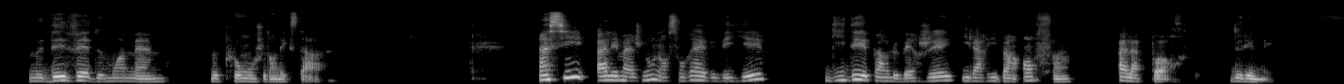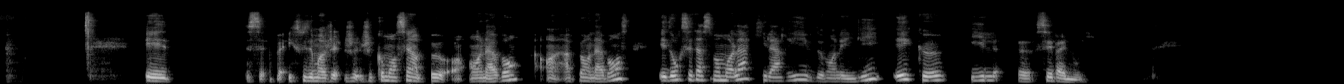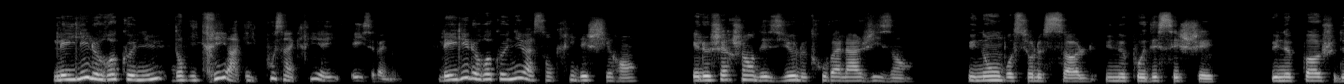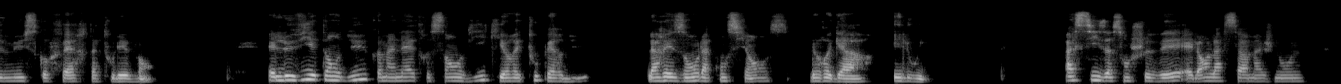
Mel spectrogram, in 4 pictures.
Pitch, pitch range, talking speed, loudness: 170 Hz, 155-200 Hz, 145 wpm, -26 LUFS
